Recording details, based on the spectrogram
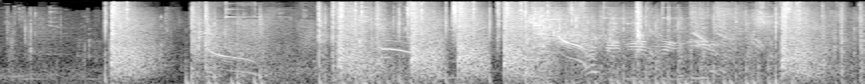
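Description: Sidearm gunfire in a Battlefield campaign, a string of loud, sharp shots in rapid bursts with game effects mixed underneath, fired close up.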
